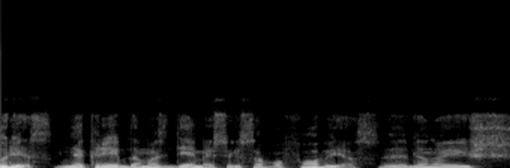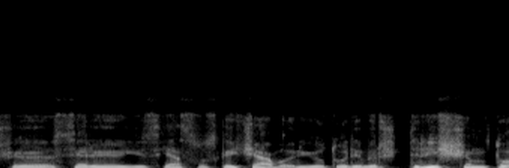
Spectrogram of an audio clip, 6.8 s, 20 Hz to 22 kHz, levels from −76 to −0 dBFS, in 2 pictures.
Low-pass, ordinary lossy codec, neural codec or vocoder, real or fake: 7.2 kHz; Opus, 24 kbps; none; real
